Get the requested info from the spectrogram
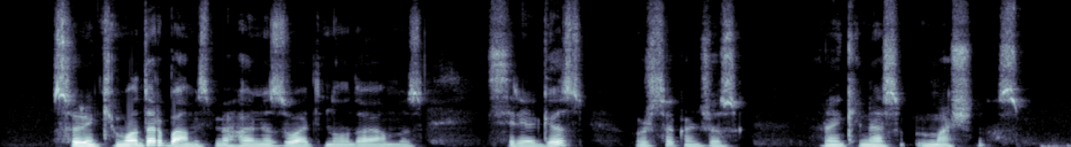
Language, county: Lithuanian, Šiauliai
